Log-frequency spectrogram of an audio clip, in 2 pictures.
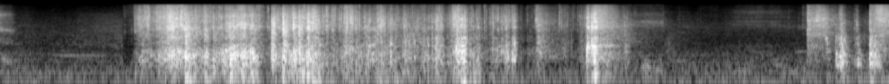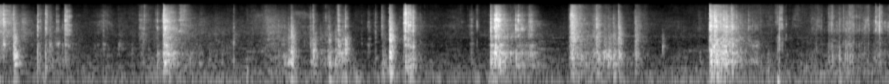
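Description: Plastic plumbing fittings clattering and clacking as they are rummaged through and picked out of wire store bins. A few seconds of continuous rattling come about a second in, then irregular short clacks and rattles follow.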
